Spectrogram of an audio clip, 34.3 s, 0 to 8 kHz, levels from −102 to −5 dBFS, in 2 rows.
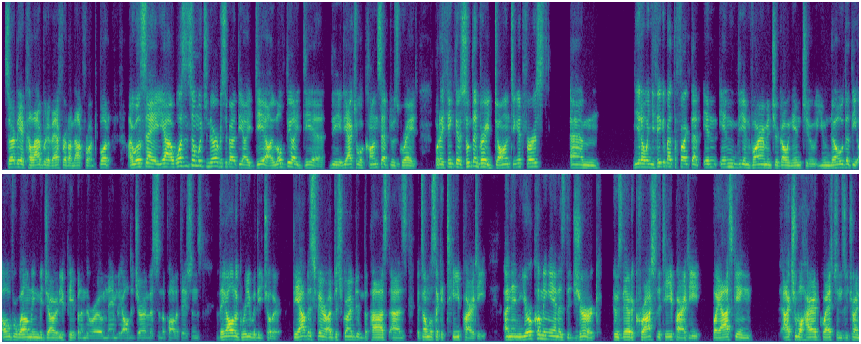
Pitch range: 120-150 Hz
